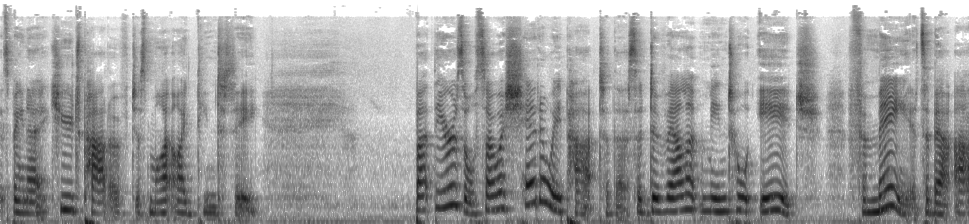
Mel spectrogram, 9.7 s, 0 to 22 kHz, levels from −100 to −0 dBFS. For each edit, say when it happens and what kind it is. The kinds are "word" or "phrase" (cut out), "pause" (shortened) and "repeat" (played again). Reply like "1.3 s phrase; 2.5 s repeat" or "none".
none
